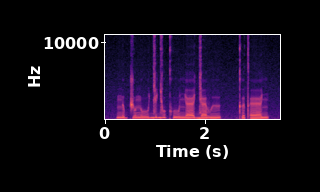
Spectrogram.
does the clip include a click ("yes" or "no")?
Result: no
